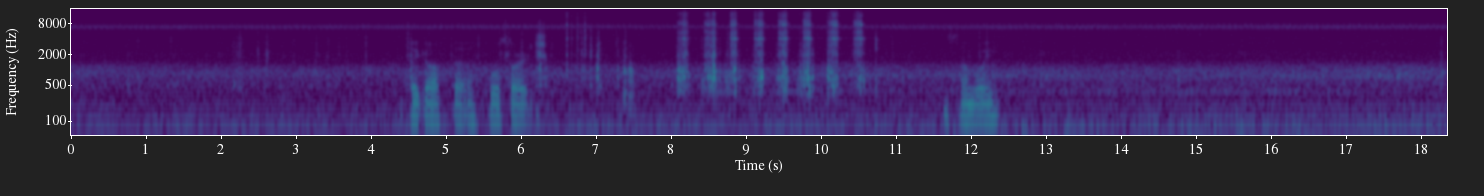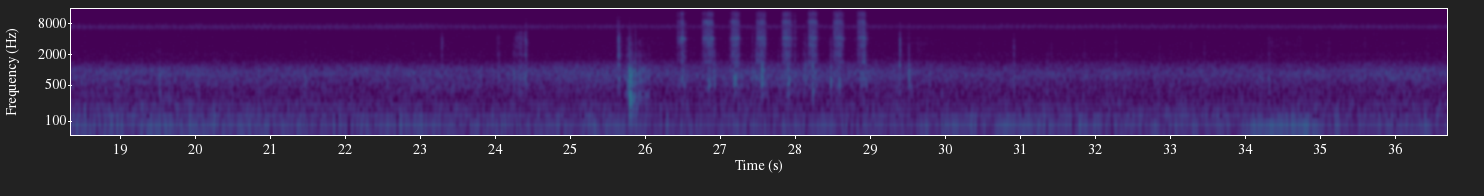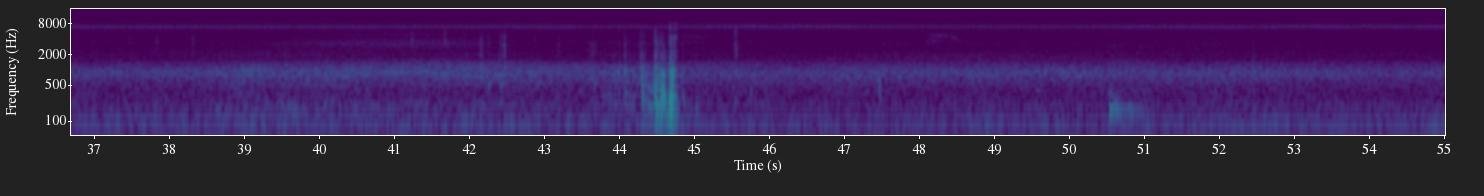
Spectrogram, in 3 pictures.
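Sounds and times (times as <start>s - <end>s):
insects chirring: 0.0s - 55.0s
sharp knock: 50.5s - 51.3s.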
